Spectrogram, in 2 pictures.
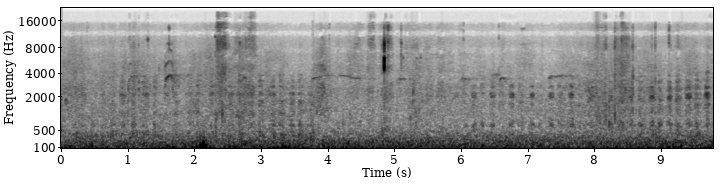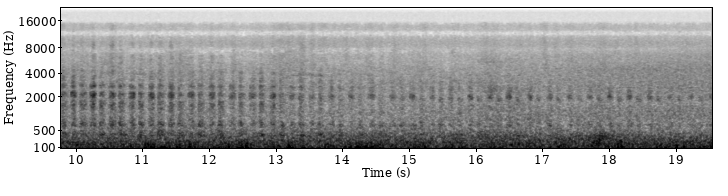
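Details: Haru, a female Shiba Inu born in 2019 living in the countryside, pants steadily while out on a walk, wanting to be petted and approaching with a smile; soft rapid breathing, with faint outdoor background noise.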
